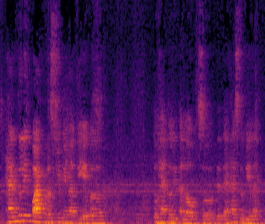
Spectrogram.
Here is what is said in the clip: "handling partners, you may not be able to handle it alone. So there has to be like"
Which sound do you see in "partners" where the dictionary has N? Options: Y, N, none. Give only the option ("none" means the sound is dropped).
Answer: none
